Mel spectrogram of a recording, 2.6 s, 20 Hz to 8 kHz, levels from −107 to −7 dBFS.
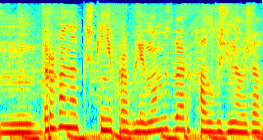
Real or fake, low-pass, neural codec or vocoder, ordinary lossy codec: real; 7.2 kHz; none; AAC, 32 kbps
